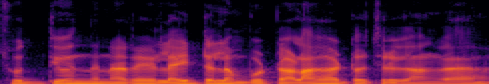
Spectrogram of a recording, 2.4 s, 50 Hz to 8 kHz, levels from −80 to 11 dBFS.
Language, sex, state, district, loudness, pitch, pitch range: Tamil, male, Tamil Nadu, Kanyakumari, -17 LUFS, 125 Hz, 120-135 Hz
